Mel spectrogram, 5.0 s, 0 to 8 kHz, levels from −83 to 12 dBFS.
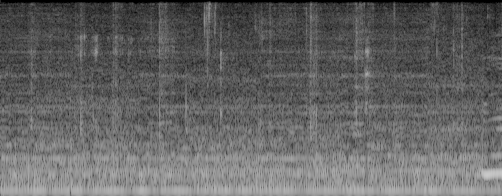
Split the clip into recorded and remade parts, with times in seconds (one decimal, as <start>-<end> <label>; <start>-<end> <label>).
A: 0.0-0.7 remade; 0.7-1.4 recorded; 1.4-1.9 remade; 1.9-2.6 recorded; 2.6-4.3 remade; 4.3-5.0 recorded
